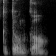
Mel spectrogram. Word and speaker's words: Dunkel: Over here we call them Dunkels, but yeah. German pronunciation is more Dunkel.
